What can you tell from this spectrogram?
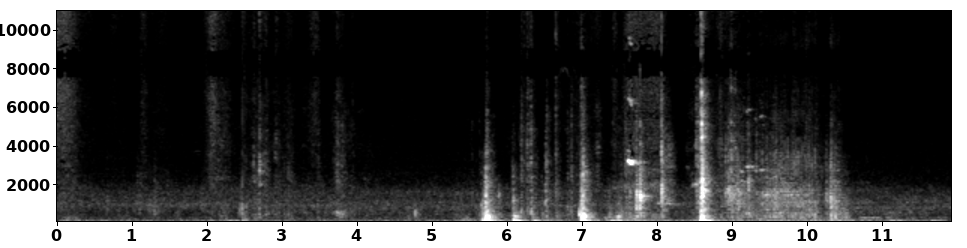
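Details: Household noises, door sounds and soft thumps, with no animal voice heard. Low rumbling fills the background.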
